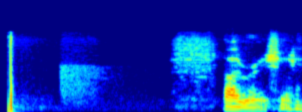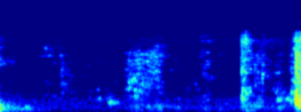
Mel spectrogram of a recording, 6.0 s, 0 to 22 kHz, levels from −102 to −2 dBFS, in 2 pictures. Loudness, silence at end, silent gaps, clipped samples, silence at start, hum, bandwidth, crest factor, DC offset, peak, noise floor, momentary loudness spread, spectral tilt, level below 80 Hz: -34 LUFS; 0 s; none; under 0.1%; 0.1 s; none; 7.2 kHz; 34 dB; under 0.1%; -4 dBFS; -88 dBFS; 24 LU; -3.5 dB/octave; -62 dBFS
